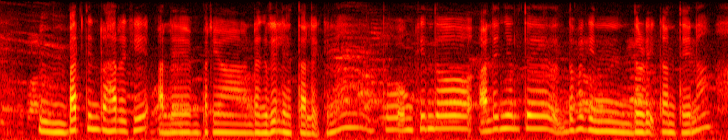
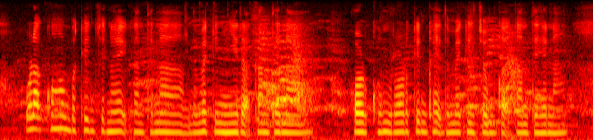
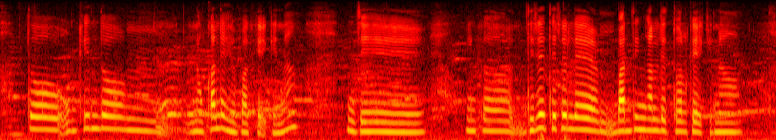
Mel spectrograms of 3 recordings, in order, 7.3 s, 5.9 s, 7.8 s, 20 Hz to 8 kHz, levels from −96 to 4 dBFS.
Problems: background sounds at intervals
